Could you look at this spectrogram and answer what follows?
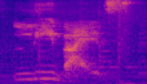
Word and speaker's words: Levi's: common brand here in the united states is levi's levi's they're famous for their denim when you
